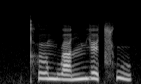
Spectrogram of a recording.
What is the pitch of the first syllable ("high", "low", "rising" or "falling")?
high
